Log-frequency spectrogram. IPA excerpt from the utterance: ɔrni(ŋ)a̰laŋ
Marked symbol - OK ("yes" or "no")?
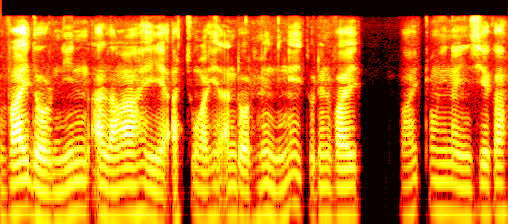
no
